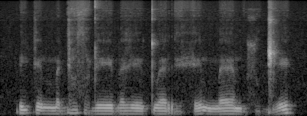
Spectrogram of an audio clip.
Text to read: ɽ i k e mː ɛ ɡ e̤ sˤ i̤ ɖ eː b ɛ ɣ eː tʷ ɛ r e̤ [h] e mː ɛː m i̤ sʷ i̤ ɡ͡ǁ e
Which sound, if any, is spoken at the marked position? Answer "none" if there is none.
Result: h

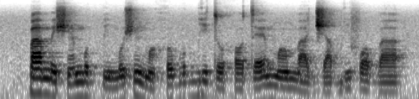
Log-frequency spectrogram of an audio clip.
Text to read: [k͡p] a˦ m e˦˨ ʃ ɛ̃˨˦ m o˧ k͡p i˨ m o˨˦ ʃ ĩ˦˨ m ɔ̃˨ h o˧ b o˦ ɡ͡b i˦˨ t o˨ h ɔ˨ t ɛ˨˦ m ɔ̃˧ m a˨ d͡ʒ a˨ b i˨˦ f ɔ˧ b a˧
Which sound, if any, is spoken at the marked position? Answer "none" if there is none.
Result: k͡p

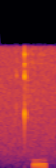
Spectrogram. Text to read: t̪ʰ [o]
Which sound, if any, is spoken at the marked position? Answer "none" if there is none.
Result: o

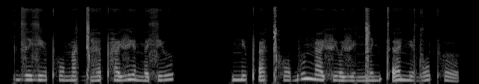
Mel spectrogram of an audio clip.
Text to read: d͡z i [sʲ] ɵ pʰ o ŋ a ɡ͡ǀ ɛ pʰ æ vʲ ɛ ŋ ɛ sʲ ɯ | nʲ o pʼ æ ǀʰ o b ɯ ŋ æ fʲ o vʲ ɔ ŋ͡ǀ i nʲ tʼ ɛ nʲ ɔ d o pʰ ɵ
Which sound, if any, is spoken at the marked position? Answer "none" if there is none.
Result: zʲ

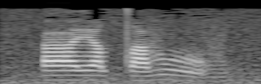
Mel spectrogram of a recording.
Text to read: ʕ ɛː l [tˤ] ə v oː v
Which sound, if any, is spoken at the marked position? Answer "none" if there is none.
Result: tˤ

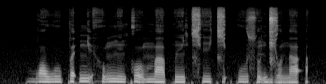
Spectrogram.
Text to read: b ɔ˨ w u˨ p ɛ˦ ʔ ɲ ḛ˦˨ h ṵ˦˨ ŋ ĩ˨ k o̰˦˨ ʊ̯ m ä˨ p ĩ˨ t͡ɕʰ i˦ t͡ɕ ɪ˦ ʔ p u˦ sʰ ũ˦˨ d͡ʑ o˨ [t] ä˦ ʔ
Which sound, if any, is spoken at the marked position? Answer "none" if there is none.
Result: n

